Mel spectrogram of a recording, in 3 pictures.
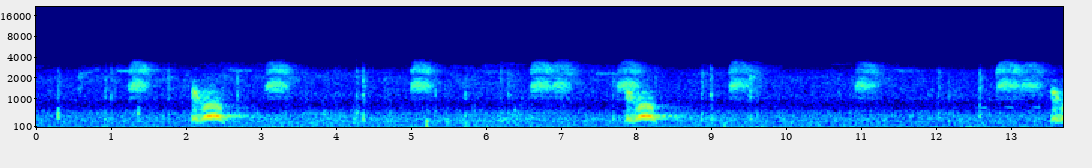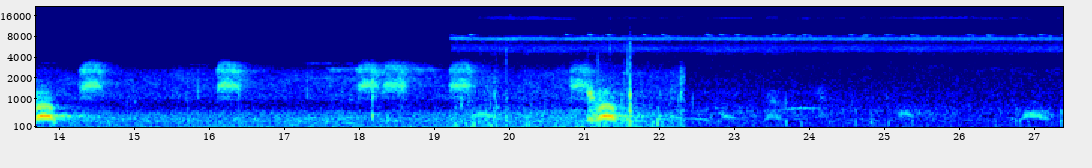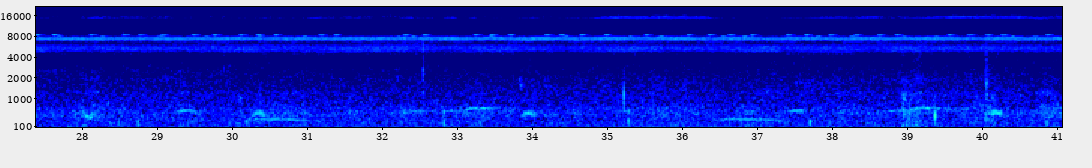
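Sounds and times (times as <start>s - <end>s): pigeon hooting calls: 19.2s - 24.3s
high insect drone: 19.2s - 41.0s.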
